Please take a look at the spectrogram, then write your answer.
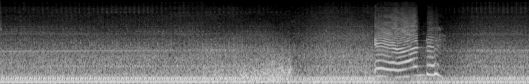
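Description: Harley-Davidson Dyna Wide Glide motorcycle engine on the move, a steady low rumble with wind noise throughout, while a rider talks over it close up.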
